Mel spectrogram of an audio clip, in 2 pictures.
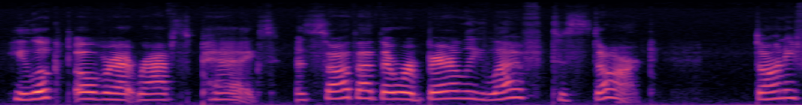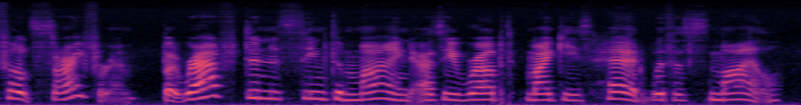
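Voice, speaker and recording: Woman reading fan fiction out loud, kinda high voice, storytelling narration. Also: measured pace.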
